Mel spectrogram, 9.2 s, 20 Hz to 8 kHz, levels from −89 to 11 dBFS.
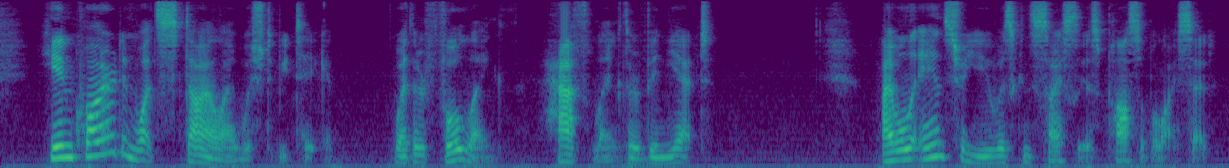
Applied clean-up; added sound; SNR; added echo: none; none; none; none.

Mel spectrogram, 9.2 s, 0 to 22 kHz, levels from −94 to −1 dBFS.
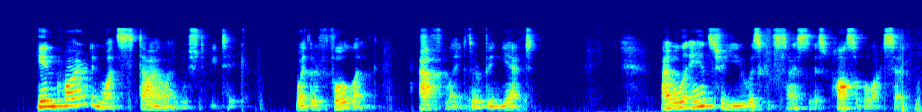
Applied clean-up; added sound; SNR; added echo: neural mask model DeepFilterNet 3.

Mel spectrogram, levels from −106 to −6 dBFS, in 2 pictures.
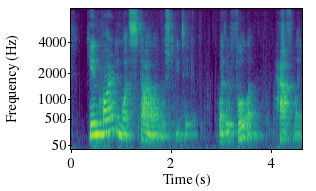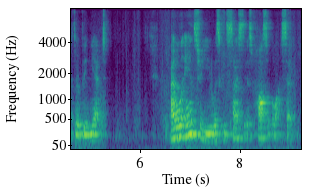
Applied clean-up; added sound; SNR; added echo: neural separator model SepFormer DNS4.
